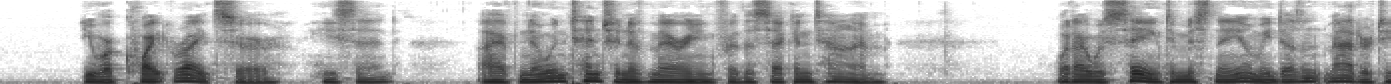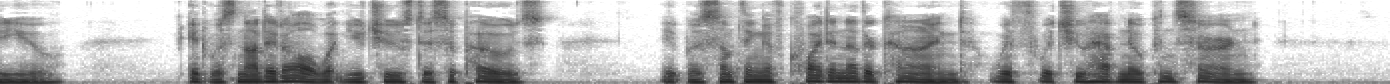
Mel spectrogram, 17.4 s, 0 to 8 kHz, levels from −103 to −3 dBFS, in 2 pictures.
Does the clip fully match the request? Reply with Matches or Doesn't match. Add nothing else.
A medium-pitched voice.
Doesn't match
